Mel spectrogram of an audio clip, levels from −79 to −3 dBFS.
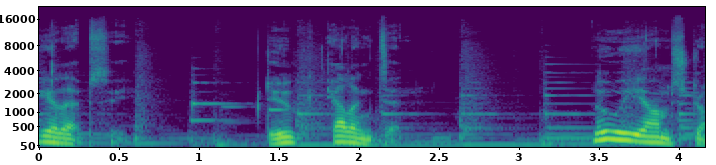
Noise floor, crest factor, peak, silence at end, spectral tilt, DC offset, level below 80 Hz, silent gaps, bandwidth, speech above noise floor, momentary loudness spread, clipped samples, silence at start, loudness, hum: -40 dBFS; 16 dB; -6 dBFS; 0 s; -7 dB/octave; under 0.1%; -44 dBFS; none; 17 kHz; 19 dB; 24 LU; under 0.1%; 0 s; -21 LUFS; none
